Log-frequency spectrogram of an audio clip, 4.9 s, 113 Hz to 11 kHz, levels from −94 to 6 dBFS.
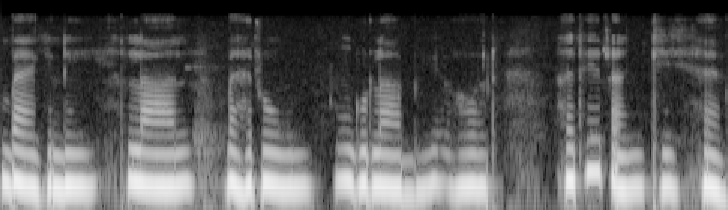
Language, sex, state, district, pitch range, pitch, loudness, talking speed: Hindi, female, Uttar Pradesh, Jyotiba Phule Nagar, 190-200 Hz, 195 Hz, -12 LUFS, 110 wpm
